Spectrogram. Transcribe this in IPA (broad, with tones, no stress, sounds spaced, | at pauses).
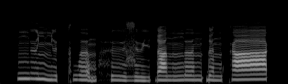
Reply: ŋ ɨ˧ ɲ ɨ˨˩ t̚ k w ə̰ː˧˨ m h ɨ˨˩ z ɨ˨˩ j ɗ a˧ n ŋ əː˧ n ɗ ə˧ n k aː˦˥ k̚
